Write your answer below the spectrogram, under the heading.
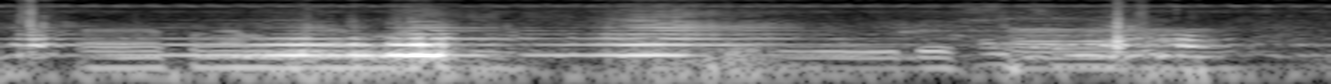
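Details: Close, loud droning of honey bees disturbed while their honey is taken from the nest in a village; strong steady humming tones that swell around the middle, then dip and return, with a sharp knock near the end.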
